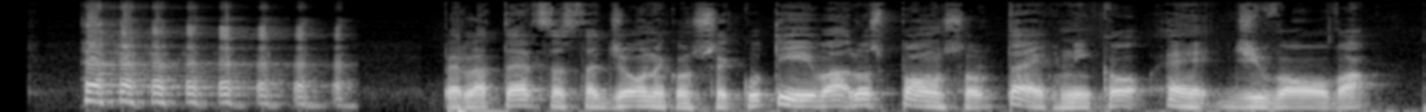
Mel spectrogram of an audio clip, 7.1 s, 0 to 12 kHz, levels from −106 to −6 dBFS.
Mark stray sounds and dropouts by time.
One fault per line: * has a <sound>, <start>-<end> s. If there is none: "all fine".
* has a laugh, 0.4-1.8 s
